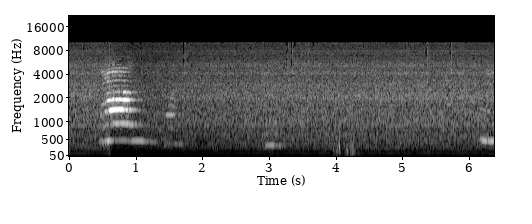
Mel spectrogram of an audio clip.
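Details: LuKang, a Siamese cat busy opening a door, lets out a single clear, slightly wavering meow near the start, then quiet room hum with soft knocks and a faint short mew at the end.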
